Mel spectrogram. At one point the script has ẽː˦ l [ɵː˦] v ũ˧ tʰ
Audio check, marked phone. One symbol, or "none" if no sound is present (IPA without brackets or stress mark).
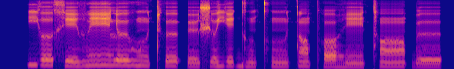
ɵː˦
